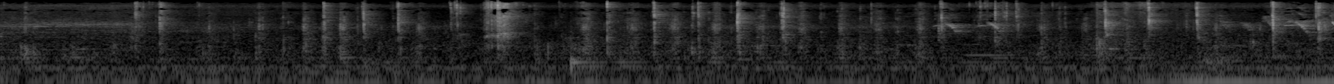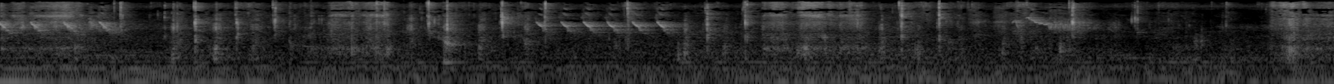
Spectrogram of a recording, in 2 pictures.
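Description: Close-miked eating sounds: fingers mixing rice and chicken gravy on a plate and wet chewing with many small smacks and clicks. Birds chirp in the background a few times.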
